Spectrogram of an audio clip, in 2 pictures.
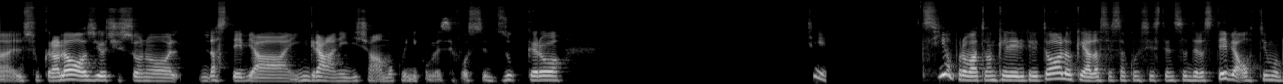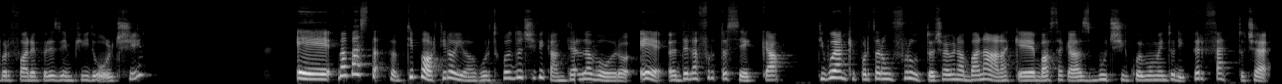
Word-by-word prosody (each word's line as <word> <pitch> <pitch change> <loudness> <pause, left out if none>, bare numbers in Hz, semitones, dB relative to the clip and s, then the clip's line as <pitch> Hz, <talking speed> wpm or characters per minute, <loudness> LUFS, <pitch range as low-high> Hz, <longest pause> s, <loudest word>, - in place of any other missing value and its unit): il - - -7
sucralosio, 195 +2 +4
ci 195 -3 -10
sono 170 -3 -3
l - - -4 0.3
la 200 +2 -2
stevia 155 -5 -2
in 195 +5 -8
grani 175 -4 +1
diciamo, 160 -1 -8
quindi 85 - -10
come - - -14
se - - -8
fosse 190 - -10
zucchero 200 +1 +1 2.5
Sì. 385 - -5 1.0
Sì, 430 - +1
ho 435 - +3
provato 195 - +3
anche 200 0 0
l'eritritolo 205 +6 +3
che 210 - 0
ha 175 - +6
la 170 - +3
stessa 185 +1 -9
consistenza 190 0 -8
della 185 -1 -2
stevia, 220 +4 +1
ottimo 185 +2 -4
per 195 +1 -5
fare 185 -1 -3
per 185 +1 -6
esempio 200 -1 -4
i - - -5
dolci. 195 +5 -4 1.6
Ehm, 245 -3 +10
ma 410 +1 +5
basta, 475 +1 0
p - - -7
ti 345 - 0
porti 320 -3 +3
lo 300 - +2
yogurt 195 -3 -3
col 290 0 -1
dolcificante 305 - -4
al 230 - -3
lavoro 180 -10 -1
e 280 - +3
della 255 +5 -1
frutta 280 -2 -7
secca, 210 -2 -1 0.3
ti 260 - -7
puoi 315 +3 +7
anche 265 -4 +1
portare 245 +2 -2
un 250 - -1
frutto, 245 -8 -3
cioè 225 +4 -3
una 225 -2 -1
banana 210 -3 0
che 185 0 +2
basta 190 +2 -2
che 185 - -4
la 180 - +2
sbucci 220 +5 -5
in 195 - -10
quel 195 - 0
momento 205 +1 -3
lì. 165 -1 -5
Perfetto, 260 -6 -6
cioè 185 -3 -1
200 Hz, 165 wpm, -23 LUFS, 185-240 Hz, 2.5 s, Ehm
